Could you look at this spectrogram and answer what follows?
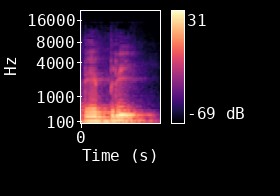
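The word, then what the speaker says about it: debris: तुम नहीं बोलना तुम बोलना है फिर देखो डेबरी डेबरी इसमें एस साइलेंट रहता है इसमें सिर्फ आपको बोलना है डेबरी डेबरी यानी मलवा किसी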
